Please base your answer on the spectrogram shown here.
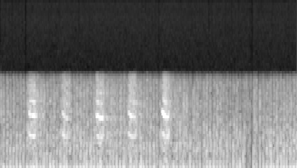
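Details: Angry wild turkey hen scolding a caller in her territory: five short, sharp yelping notes spaced about a third of a second apart, over a strong low rumbling background noise.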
